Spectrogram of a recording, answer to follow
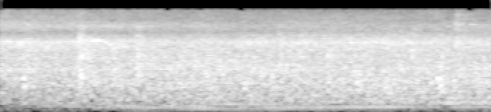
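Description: Street ambience: a steady wash of noise with the low hum of a motor vehicle's engine, which grows stronger about a second in.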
